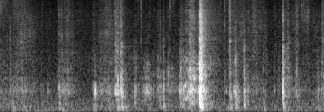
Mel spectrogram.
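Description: A cardboard box flap is pulled open.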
